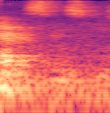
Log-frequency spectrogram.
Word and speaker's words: Kabasinski: Eddie, could you pronounce that, please, for me? Kabasinski, sir.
